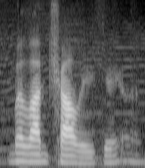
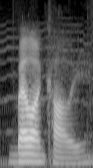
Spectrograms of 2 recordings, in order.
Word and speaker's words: melancholy: He actively seeks battles, but sometimes get lost in melancholy. How do I spell it? How do I pronounce that, Zach? Lamb chop? What? Melancholy.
